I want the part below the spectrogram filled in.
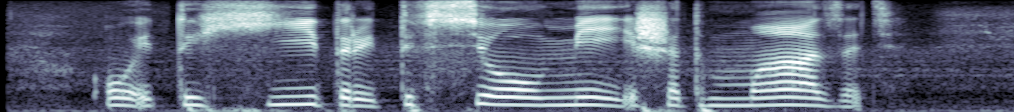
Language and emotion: Russian, angry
